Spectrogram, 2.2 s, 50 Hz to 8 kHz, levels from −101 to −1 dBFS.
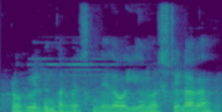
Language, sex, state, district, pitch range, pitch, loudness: Telugu, female, Andhra Pradesh, Visakhapatnam, 135-145 Hz, 140 Hz, -34 LUFS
